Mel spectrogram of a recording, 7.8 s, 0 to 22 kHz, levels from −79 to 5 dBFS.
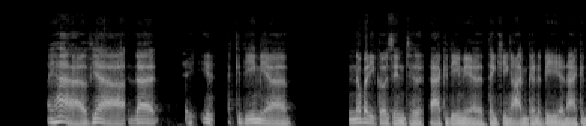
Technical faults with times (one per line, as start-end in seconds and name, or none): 2.80-3.08 AAC frame loss with concealment
5.58-5.74 AAC frame loss with concealment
